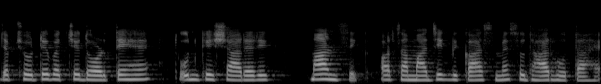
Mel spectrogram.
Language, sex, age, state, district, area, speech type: Hindi, female, 30-45, Madhya Pradesh, Jabalpur, urban, spontaneous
